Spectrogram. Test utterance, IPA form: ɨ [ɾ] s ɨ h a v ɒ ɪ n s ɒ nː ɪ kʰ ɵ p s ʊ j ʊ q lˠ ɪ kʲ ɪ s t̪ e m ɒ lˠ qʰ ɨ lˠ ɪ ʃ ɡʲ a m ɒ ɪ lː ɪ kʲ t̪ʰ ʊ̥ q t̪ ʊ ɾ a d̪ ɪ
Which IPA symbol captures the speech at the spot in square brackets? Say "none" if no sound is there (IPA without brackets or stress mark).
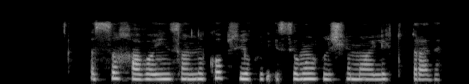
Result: none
